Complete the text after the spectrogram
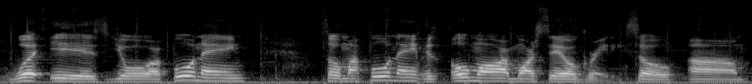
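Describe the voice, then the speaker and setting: Sitting in a small, colored-lit room, a North Carolina man in his late thirties, an esthetician vlogger, answers questions casually into a camera right in front of him. His loose, slangy, playful chatter jumps from loud excitement to low mumbled asides, with faint music in the background.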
